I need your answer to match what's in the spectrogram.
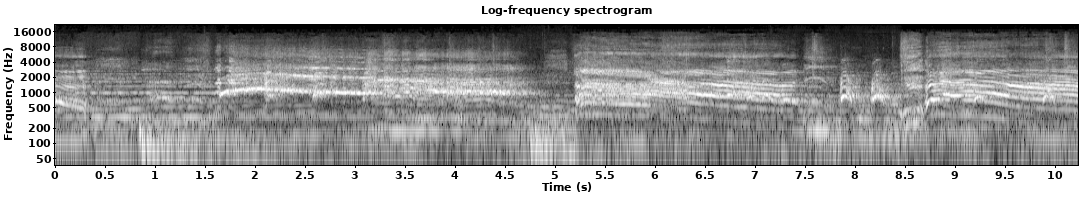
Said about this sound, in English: Dad, was that a movie scream or was that an internet sound? I'm going to say movie.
